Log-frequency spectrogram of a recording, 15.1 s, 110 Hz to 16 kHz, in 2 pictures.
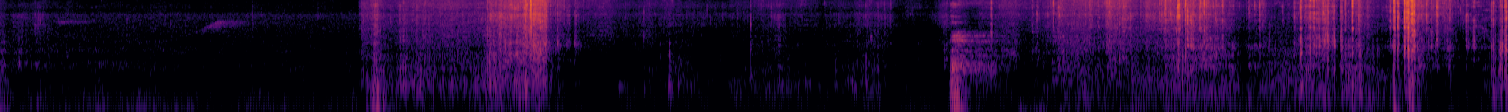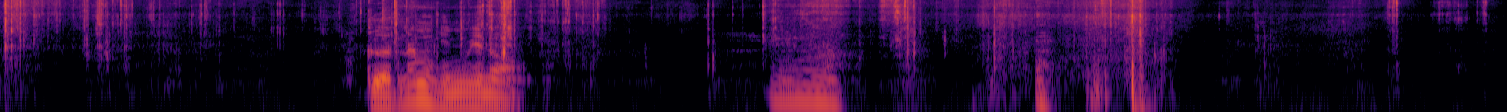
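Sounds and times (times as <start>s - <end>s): dry material crinkling: 1.8s - 15.0s.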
